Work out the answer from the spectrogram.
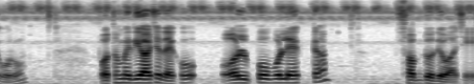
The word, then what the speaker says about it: অল্প: উচ্চারিত হবে দেব উদাহরণটা অল প এক্ষেত্রে এই অ এর সাথে ল উচ্চারিত হবে। অর্থাৎ এই অ আর ল একসাথে উচ্চারিত হবে। অল আর প অল্প।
